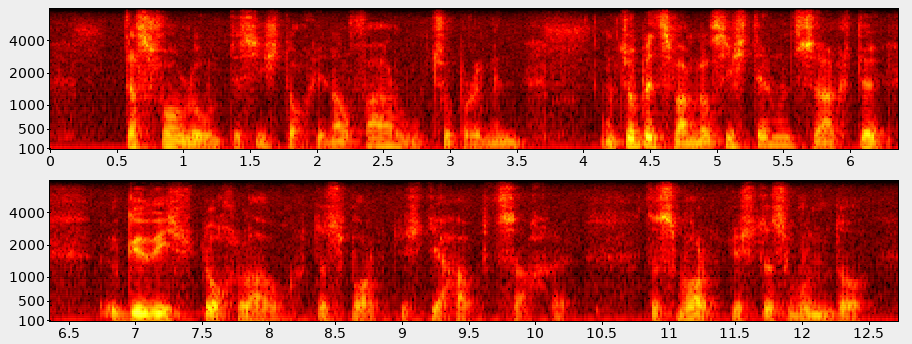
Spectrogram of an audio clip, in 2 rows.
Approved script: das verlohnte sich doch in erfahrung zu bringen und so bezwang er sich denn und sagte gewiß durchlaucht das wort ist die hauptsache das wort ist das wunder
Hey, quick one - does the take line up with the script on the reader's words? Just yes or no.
yes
